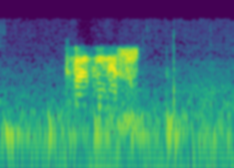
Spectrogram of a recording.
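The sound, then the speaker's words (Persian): A single telephone ring on a radio phone-in line as the next caller comes through: a bright, buzzing tone burst of about half a second, followed by a brief click over low background noise. “بله، تماس از یا فکر میکنم قطع شد، تماس بعدی رو میگیریم.”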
